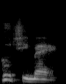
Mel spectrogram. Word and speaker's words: Gucci Mane: Gucci Mane to perform Gucci Mane not man but his main m-a-n-e that's how you I saw you say his name how you spell his name how you pronounce his name Gucci Mane so Gucci Mane had a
